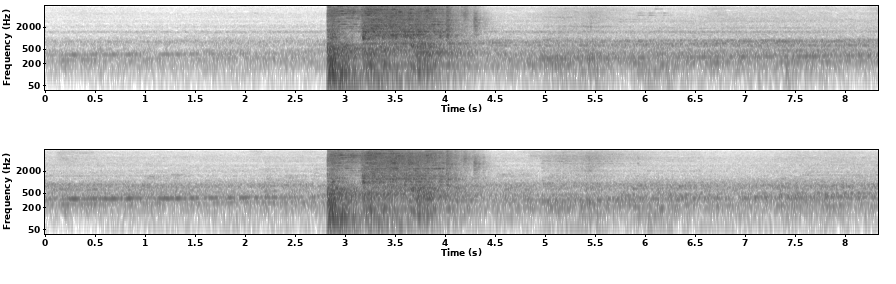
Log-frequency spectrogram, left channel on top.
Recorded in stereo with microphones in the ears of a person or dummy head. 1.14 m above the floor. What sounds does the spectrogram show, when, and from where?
2.8 s breaking glass: 10° left (ahead or behind), 3.5 m
4.8 s a drawer: 45° right (ahead or behind), 4 m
